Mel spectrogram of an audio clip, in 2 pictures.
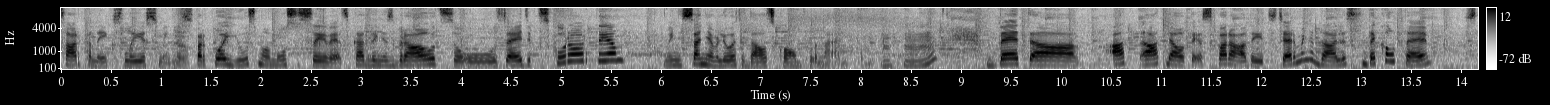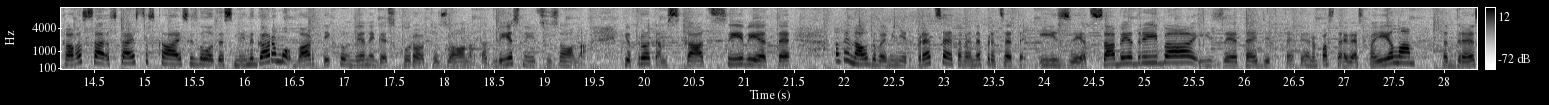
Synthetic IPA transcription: saɾkaniːkslˠiɛsmʲiɲḭspaɾkuɔjuːsmuɔmuːsu̥siɛvʲiɛt̪skad̪ʋʲiɲɐzbɾawt̪suzeːjɡʲip̚t̪skuɾɔɾt̪iɛm | vʲiɲisaɲɛmlʲuɔt̪id̪awd̪z̥kɔmplˠɛ̰mɛ̰nt̪u̥m̩hm̩ | bet̪ | aat̪lʲawt̪iɛspaɾaːd̪iːt̪st̪ʲeɾmʲiɲɐd̪alʲɐsd̪ekɔlˠt̪ɛː | skaʋasskajst̪ɐskaːjɐsizɡalˠuɔt̪iɛsminɨɡaɾmuvaɾt̪ikunviɛniːɡajskuɾɔɾt̪uzɔːna̰ːt̪ad̪viɛsniːt̪suzɔːna̰ː | jupɾuɔt̪amskat̪siɛvʋʲiɛt̪ɛ | avʲiɛnalˠɡavajviɲiɾpɾɛt̪sɛːt̪avajnɛpɾɛt̪sɛːt̪aizːiɛt̪sabiɛd̪ɾiːbaːizːiɛt̪eɟʲipt̪ɛ̰ːpiɛmiɾampast̪ajɡaːjspaiɛlˠaːm | t̪ad̪̚ːɾɛz

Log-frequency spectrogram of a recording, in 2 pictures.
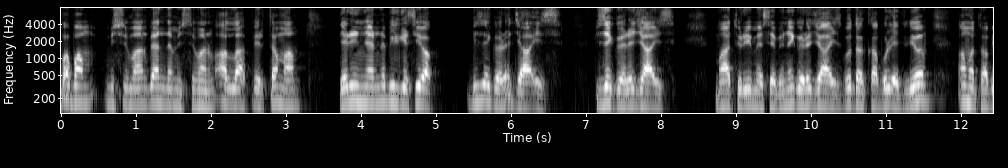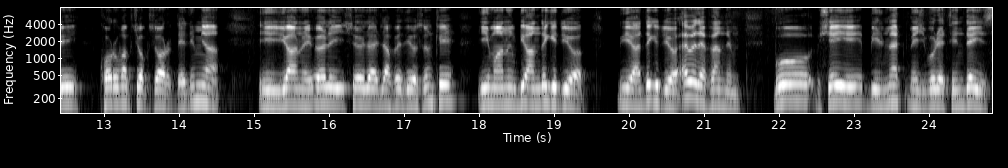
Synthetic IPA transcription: babamːyslʲymanbænd̪ɛmyslʲymanɯma̰lˠːahbiɾt̪ʰamam | d̪e̞ɾinlʲeɾinɛbilʲɟisijo̞k | bizɛɟø̞ɾɛ̰d͡ʒaːiz̥ | b̥izɛɟø̞ɾɛd͡ʒaːiz̥ | maːt̪ʰuɾiːmɛshebinɛɟø̞ɾɛd͡ʒaːizbud̪akʰabulʲe̞d̪ilʲijo̞ | amat̪ʰabiː | kʰo̞ɾumakt͡ʃʰokzo̞ɾd̪e̞d̪imja | jaːniø̞jlʲɛjisø̞jlʲæɾlʲafe̞d̪ijo̞sunciiːmanɯnbiand̪aɟid̪ijo̞ | bijand̪aɟid̪ijo̞ʔɛvɛt̪efænd̪im | buʃejibilʲmɛcmɛd͡ʒbuɾiet̪ʰind̪ejiz̥

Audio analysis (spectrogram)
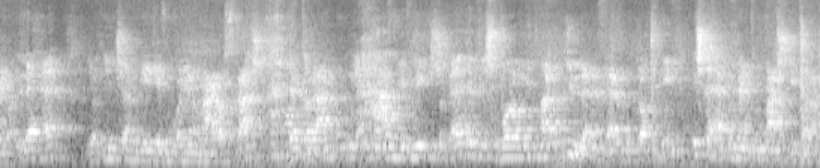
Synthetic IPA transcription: jɒ̰lɛɦɛt̪ | ho̞cozʲnint͡ʃɛnɦoneːɟeːvmoɡɒiɛnɒvaːɾɒst̪aːʃ | d̪ɛt̪ɒlaːn | uɟɛhaːɾo̞meːvneːkiʃɒzɛlt̪ɛzeːʃvɒlɒmit̪maːɾyːlɛɦɛt̪fɛrmut̪ɒt̪ni | eːʃlɛɦɛt̪ho̞ɟnɛmt̪ud̪maːʃkit̪ɒla̰ː

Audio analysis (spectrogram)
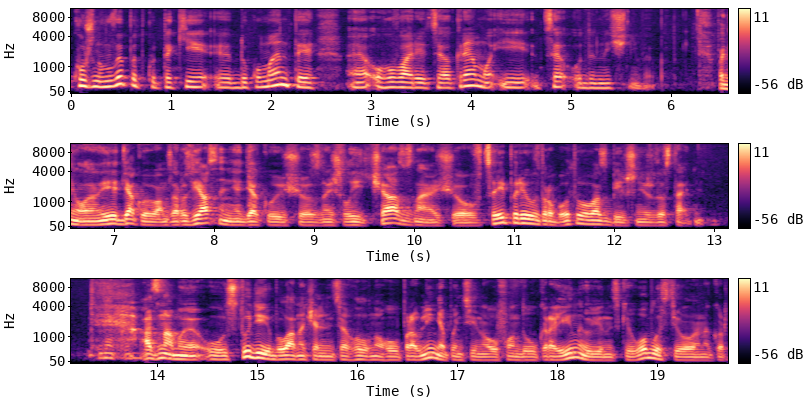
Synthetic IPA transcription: kɔʒnɔmʊʋɪpɐd̪kʊt̪ɐkʲid̪ɔkʊmɛnt̪ɪɔɦɔʋɑɾʲʊjʊt͡sʲːɐɔkɾɛmɔʔit̪sɛʔɔd̪ɪnɪt͡ʃʲnʲḭʋɪ̰pɐ̥d̪̥kɪ̥pɑnʲiɔlˠɛnɐjadʲakʊjʊʋɑmzɐɾɔzʲjasnenʲːɐdʲakʊjʊʃt͡ʃɔznɐjʃlˠɪt͡ʃɑsznɑjʊʃt͡ʃɔwt̪sɛjpeɾʲiɔt̪rɔbɔt̪ɪʊʋɑsbʲilʲʃnʲiʒd̪ɔst̪ɑ̰tʲnʲɔ | dʲaʊjʊɐznɑmɪust̪udʲijibʊlˠɑnɐt͡ʃalʲnʲɪt͡sʲɐɦɔlˠɔʋnɔɦɔʊpɾɐʋlʲinʲːɐpenʲsʲijnɔɦɔfɔnd̪ʊːkɾɐjinɪujʲinɪsʲkʲijɔblˠɐsʲtʲiʋɔlˠɛnɐkɔ

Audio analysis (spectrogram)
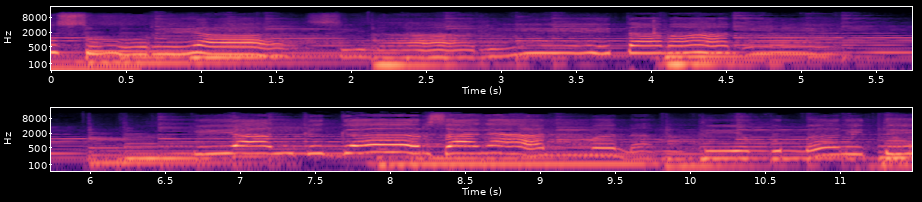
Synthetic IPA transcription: suɾia | sinaɾi | t̪amani | iaŋkəɡərsaŋanmənant̪iəɡun̚mənit̪i

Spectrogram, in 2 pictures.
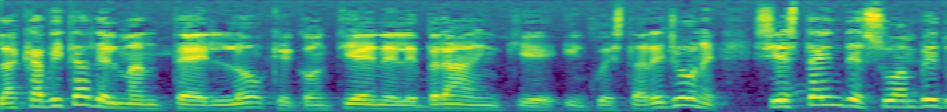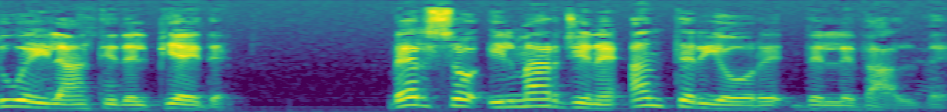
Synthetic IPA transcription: lakavit̪ad̪elmant̪ɛlːok̟ekːont̪jɛːnelebɾaŋk̟jeʔiŋkwest̪aɾed͡ʒoːnesiest̪ɛnd̪esuambed̪uːeilaːt̪id̪elpjɛːd̪e | vɛrsoʔilmard͡ʒineʔant̪eɾjoːɾed̪elːeva̰lvḛ

